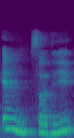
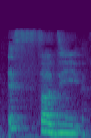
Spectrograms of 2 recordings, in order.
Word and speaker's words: الصديق: So if I'm gonna say il plus صديق, I'm not going to pronounce the lam. ما بنلفظ اللام. We don't pronounce it. So we will not say il صديق. We will say الصديق.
